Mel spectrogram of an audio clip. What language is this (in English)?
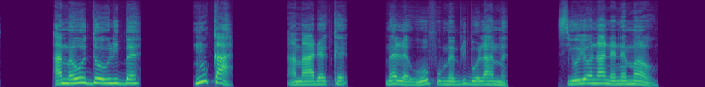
Ewe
